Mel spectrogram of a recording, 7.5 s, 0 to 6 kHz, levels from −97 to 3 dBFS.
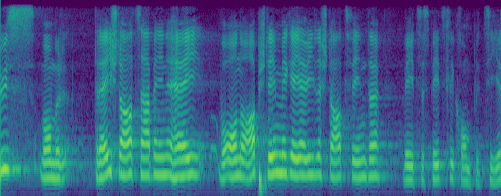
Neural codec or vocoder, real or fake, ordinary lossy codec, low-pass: none; real; none; 5.4 kHz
